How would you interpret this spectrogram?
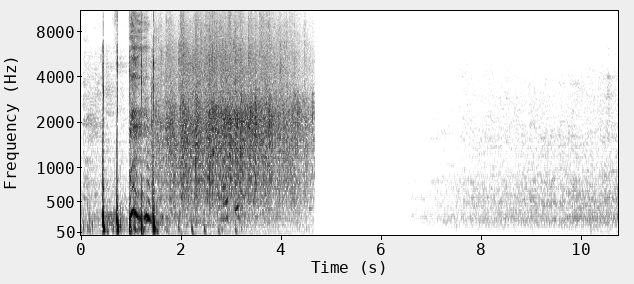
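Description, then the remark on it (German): An audience applauds a pianist, a religious sister who played Christmas music, with loud, dense clapping, a voice briefly audible at the start. The clapping cuts off abruptly, and after a short silence fainter applause resumes. “Und dabei Applaus für Schwester Annette am Klavier.”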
